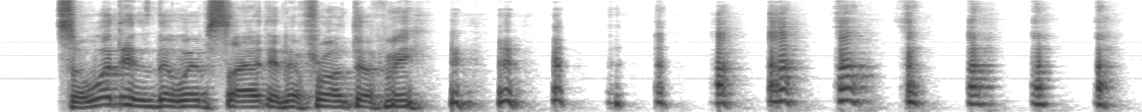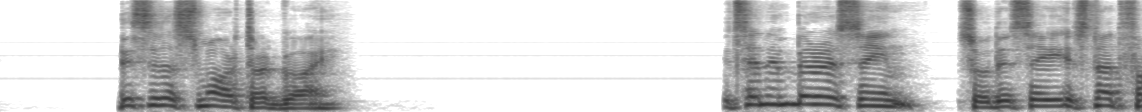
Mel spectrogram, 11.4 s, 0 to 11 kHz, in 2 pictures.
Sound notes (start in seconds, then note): 2.1 Ketawa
